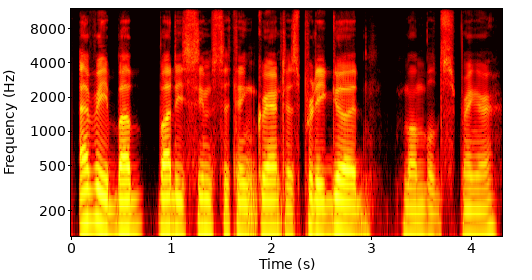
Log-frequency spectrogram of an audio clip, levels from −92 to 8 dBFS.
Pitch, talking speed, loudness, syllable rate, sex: 115 Hz, 165 wpm, -17 LUFS, 4.9 syllables/s, male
